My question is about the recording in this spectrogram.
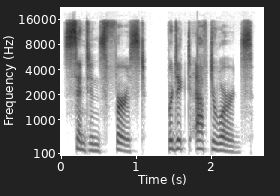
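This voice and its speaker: A woman's voice: on the low side, takes it slowly, no echo, studio quality. A woman playing a furious, imperious storybook queen who barks out commands. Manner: barked commands.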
